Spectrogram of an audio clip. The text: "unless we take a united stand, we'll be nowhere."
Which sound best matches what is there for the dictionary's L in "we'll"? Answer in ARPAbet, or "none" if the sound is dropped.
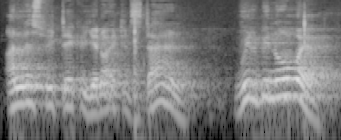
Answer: L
